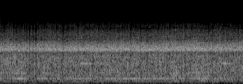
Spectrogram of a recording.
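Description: Audience applauding: dense, steady clapping from a full hall, with a faint held low note underneath.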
